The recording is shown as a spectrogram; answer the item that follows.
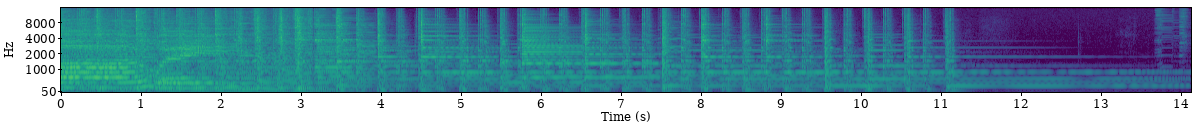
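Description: Two acoustic guitars playing the closing bars of a song, rapidly strummed chords. About three-quarters through the strumming stops and a last chord is left ringing out and fading away.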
